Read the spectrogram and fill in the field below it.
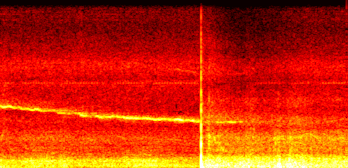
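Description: A firework whistles as it climbs into the sky.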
